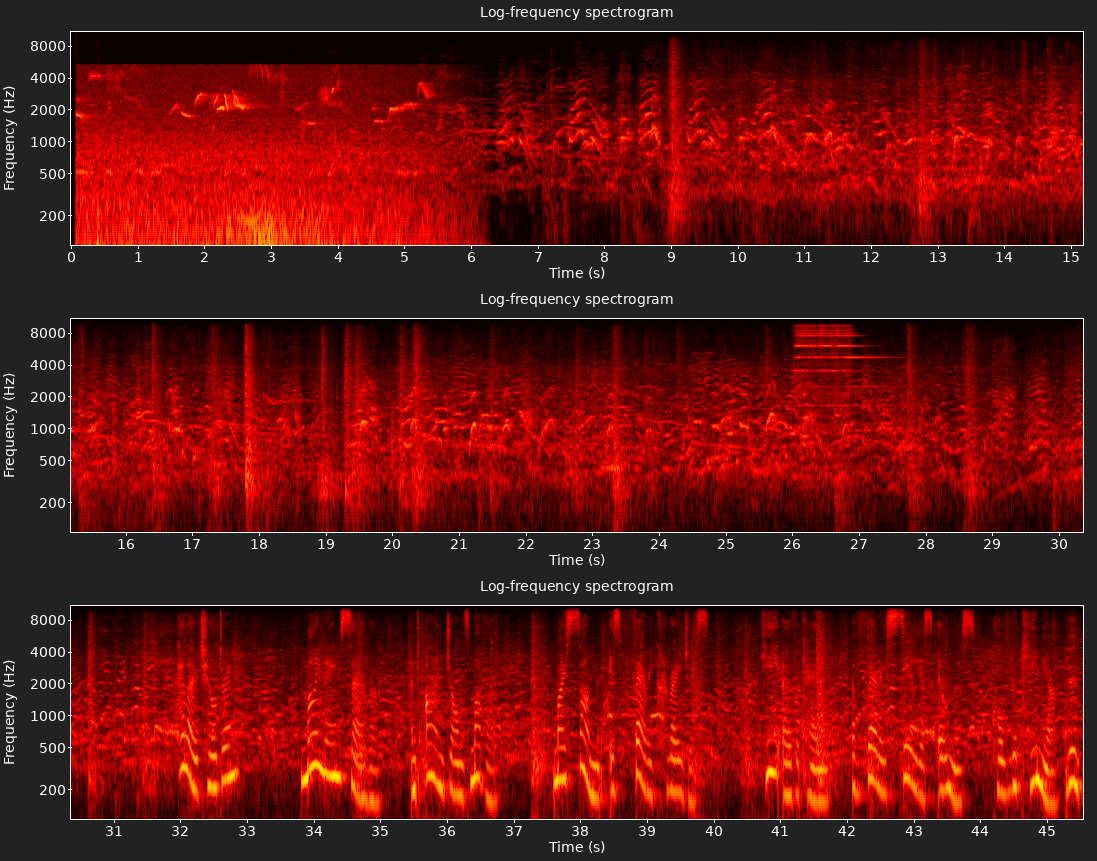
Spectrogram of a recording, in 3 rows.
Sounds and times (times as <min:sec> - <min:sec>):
Chirp, tweet: 0:00.1 - 0:05.9.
